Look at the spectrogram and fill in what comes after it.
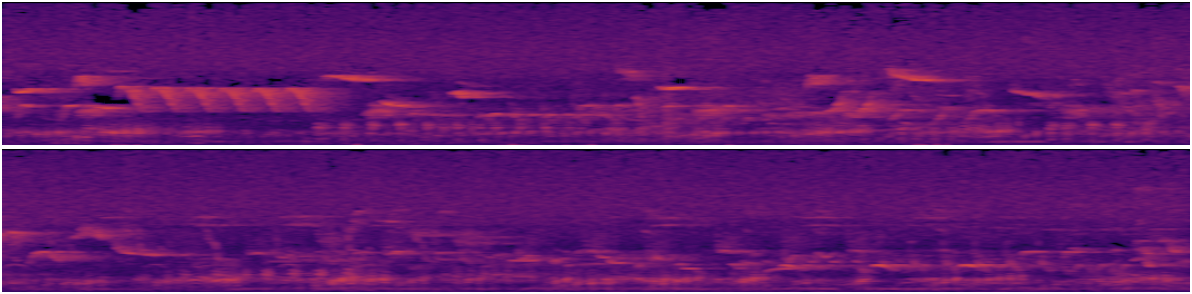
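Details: Many frogs croaking together on the Royal Military Canal near West Hythe: dense, overlapping rattling croaks in quick pulsed bursts, with thin high bird chirps and calls scattered above the chorus.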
